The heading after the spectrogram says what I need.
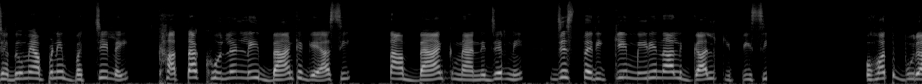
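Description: At 7.67 s, right after "ਮੇਰੇ ਨਾਲ ਗੱਲ ਕੀਤੀ", the speech stops abruptly and gives way to an audio dropout to silence lasting about one second, until 8.67 s. The gap is dead silence with no room tone underneath, so whatever was said in that second is gone. The likely cause is a momentary loss of the input signal, such as a disconnected device or a failed link, while the recorder kept writing silence.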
